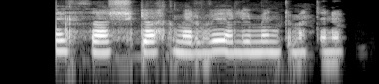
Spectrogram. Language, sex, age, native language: Icelandic, male, 11, Icelandic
